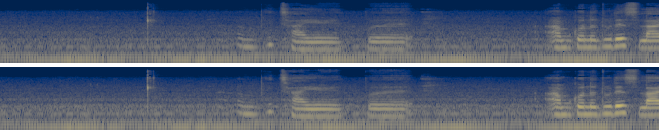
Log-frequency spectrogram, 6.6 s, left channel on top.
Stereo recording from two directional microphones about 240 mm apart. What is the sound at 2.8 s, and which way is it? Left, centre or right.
Speech, centre.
